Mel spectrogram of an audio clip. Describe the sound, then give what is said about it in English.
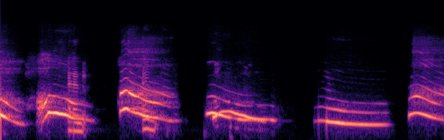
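A voice imitates Cinderella's exaggerated, theatrical gasps: five short, voiced bursts with swooping pitch, fairly loud, separated by brief silent pauses. “She gasps a lot. She does a lot gasp.”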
